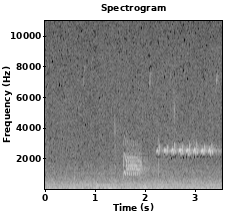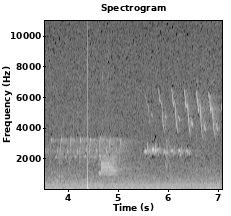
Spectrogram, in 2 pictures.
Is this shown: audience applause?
no

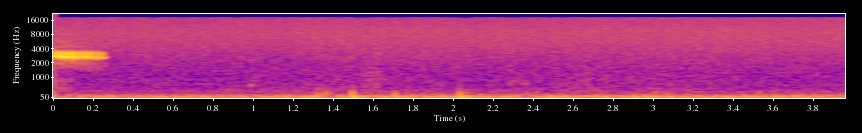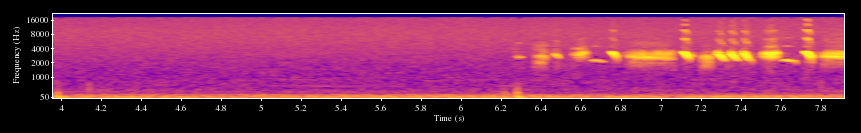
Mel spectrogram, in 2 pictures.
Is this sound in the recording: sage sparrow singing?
yes

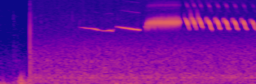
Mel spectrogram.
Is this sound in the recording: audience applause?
no

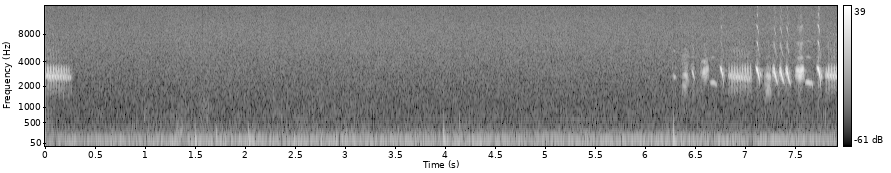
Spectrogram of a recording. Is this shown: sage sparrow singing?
yes

